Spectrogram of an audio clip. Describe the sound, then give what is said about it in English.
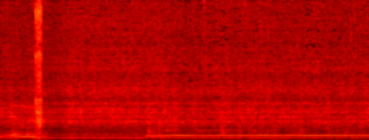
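A Bosch washing machine spins clothes, giving a steady motor hum with a clear, thin whining tone that sets in partway through and holds level to the end. “Sam's Bosch is extremely picky about the speed at which it spins the clothes. This thing has to have it dead on.”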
